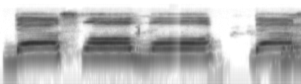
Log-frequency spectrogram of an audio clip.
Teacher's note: Jangan ada hamzahnya, hilangkan hamzah sukunnya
